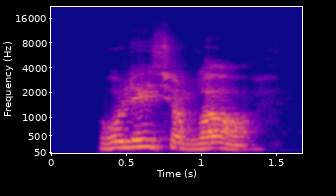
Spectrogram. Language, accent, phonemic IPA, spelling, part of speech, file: French, Canada, /ʁu.le syʁ l‿ɔʁ/, rouler sur l'or, verb, LL-Q150 (fra)-rouler sur l'or.wav
- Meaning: to be rolling in money, to be rolling in it, to be loaded, to be minted (to be extremely well-off financially)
